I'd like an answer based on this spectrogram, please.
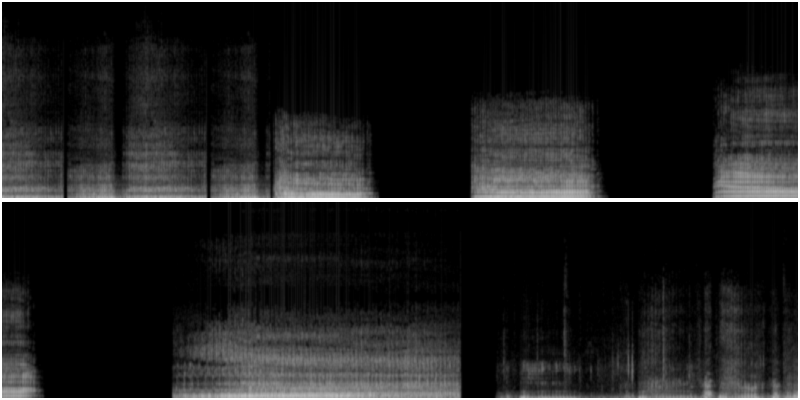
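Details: Lion roars and growls from the African savannah, heard as a series of separate deep, harmonic bursts of a few seconds each, cut apart by short silences, with a long rough roar near the end followed by quieter rumbling.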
